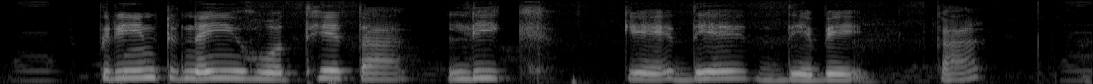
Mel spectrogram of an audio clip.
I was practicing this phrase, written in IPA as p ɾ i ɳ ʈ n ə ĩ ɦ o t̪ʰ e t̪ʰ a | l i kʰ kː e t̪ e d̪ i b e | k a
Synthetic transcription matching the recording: p ɾ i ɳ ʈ n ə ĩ ɦ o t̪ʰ e t̪ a | l i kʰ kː e d̪ e d̪ e b e | k a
